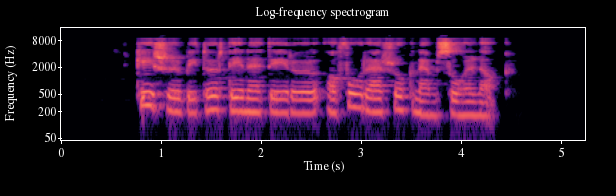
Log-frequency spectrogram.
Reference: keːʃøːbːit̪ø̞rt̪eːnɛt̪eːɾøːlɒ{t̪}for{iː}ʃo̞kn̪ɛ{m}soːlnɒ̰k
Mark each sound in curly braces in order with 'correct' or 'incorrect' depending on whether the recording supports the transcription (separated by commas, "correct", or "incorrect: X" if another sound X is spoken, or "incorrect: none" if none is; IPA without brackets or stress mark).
incorrect: none, incorrect: aː, correct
